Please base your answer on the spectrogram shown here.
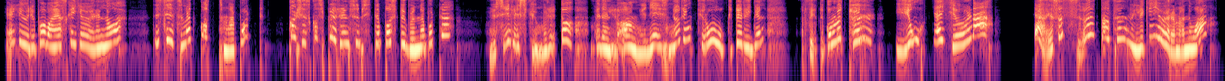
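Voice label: Norwegian dub character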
